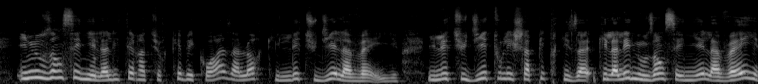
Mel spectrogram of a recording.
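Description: Her voice is fairly high, dark and mellow, as the woman speaks at a moderate pace with lively intonation. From Morocco. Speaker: former student; interviewee. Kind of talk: testimony. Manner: halting. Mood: calm, reflective reminiscing. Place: home room.

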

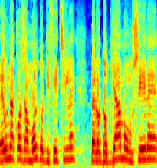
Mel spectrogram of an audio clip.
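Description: In a Greek accent, a man with a high-pitched voice talks at a moderate pace using fairly even intonation. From Greece. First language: Greek (speaking Italian). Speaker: political candidate; candidate. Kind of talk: campaign speech. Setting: stage with audience. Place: stage. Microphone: handheld.

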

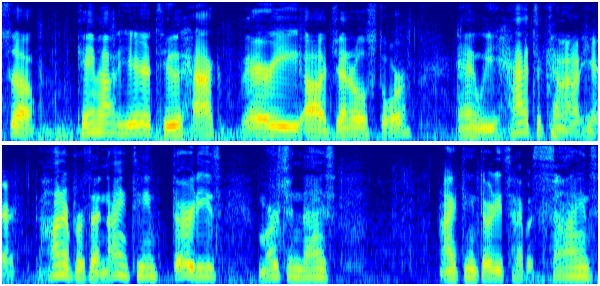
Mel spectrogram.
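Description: At a fairly slow pace, a man speaks with a bright, sharp tone and ordinary pitch variation, the sound dry with no echo and light noise behind him. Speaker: travel vlogger. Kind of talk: casual vlog chat. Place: street. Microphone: phone near.

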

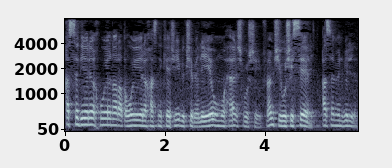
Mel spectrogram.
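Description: Fairly quick, fairly high-pitched speech from a man, with fairly even intonation and hardly any pauses. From Morocco. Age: 30s. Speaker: interviewee. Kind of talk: testimony. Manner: halting. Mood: sad, earnest. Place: home room. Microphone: handheld.

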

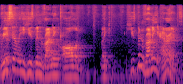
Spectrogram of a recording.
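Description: A man talks with light background noise behind him and room echo that can be heard. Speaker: home cook host. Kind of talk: casual cooking tutorial chat. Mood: playful, relaxed. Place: kitchen. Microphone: camera far.

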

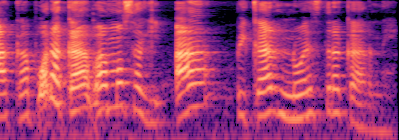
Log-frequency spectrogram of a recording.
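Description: There is light background noise behind a woman's voice. She speaks at a high pitch with ordinary pitch variation. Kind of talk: tutorial. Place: kitchen. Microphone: phone near.

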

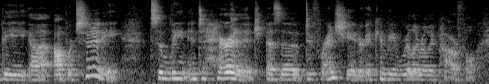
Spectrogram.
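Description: A woman talks at a fairly quick pace, with audible room echo around her voice. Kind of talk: educational vlog talk to camera. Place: home room.

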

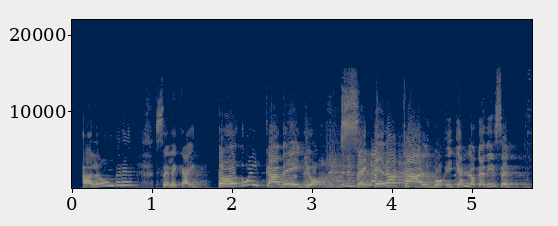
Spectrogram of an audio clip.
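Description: The speaker talks at a fairly slow pace with lively intonation. Noticeable background noise runs underneath. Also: woman, high pitch for a woman. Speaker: online show host. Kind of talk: casual livestream chat. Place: home room. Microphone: lapel.

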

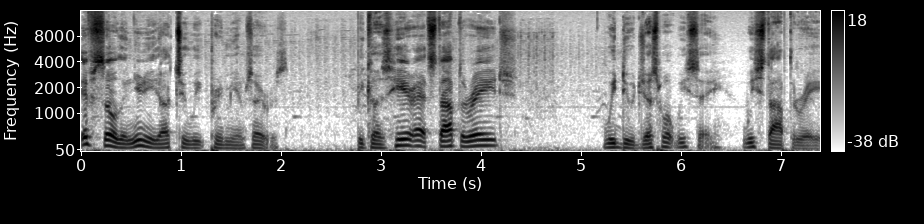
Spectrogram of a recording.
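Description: A man with an ordinary speaking voice, fairly low pitch, lively intonation, and a moderate pace. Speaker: gaming video creator. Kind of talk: mock infomercial pitch parodying a rage-cure hotline. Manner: exaggerated salesman cadence, repeating the hotline number; explosive cursing outbursts at the game.

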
